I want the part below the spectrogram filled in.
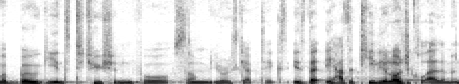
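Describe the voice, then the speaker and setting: Someone with a British accent talks at a very fast pace over noticeable background noise. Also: woman. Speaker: panel moderator. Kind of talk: panel discussion.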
